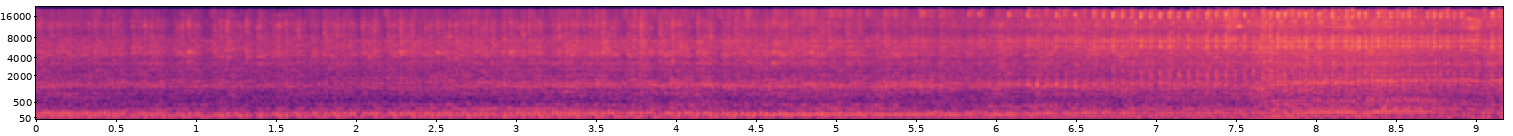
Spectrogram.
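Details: Turbo Nissan Z31, earlier clip before the new exhaust: steady, deep, throaty idle with a slight blip partway, no knocks or misses. Healthy normal idle.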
